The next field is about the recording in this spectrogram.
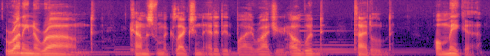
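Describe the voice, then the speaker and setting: A man's voice: extremely low pitch, normal speed. A man hosting a radio story program, reading scripted literary narration. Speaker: host and reader of a radio short-story program. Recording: music under the voice.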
